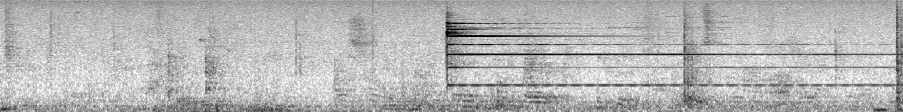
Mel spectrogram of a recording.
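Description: A single bell is struck once partway through at a group gathering to mark silent time before people take turns sharing. It keeps ringing with a clear, sustained tone, its brighter overtones dying away first while the fundamental lingers softly over quiet background noise.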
